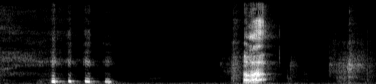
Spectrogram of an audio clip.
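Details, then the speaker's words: Run of short, sharp throaty catches followed by a louder burst; hiccups. "hey hiccups time it's been a while trying to feed the Doodles but he don't want to"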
